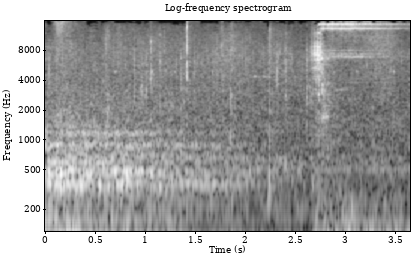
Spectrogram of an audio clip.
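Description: Flames roar and slowly fade.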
